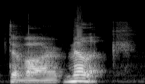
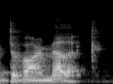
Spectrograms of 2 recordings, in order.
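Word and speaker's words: דְּבַר מֶלֶךְ: Davar Melech. So notice this one, it's just pronounced a little more quickly.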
